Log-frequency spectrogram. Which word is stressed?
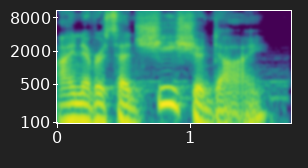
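she. The stress falls on the word she. It was said about someone else.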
